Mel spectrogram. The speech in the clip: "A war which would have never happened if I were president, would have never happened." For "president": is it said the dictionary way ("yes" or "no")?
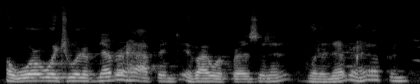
yes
